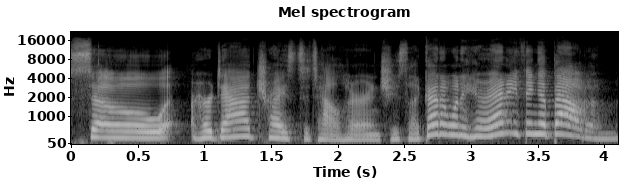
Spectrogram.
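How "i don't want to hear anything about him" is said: put-on quick, high-pitched mid-Atlantic accent. Recapping a story where a daughter refuses to hear her dad out, mid-atlantic accent. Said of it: "In her mid-Atlantic accent".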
